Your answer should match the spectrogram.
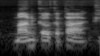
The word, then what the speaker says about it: Manco Capac: Manco Capac.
